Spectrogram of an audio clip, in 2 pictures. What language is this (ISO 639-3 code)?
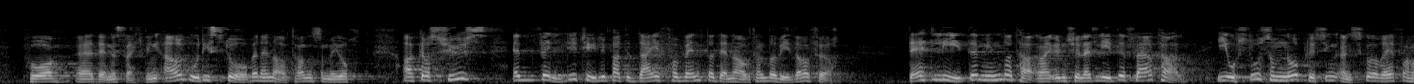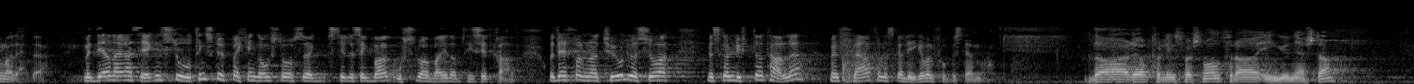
nor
